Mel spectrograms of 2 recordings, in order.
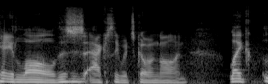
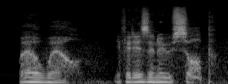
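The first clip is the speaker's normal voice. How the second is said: put-on manga character voice, much lower; 3 semitones lower than usual. Retelling a manga scene, voicing a character who greets another, imitating a manga character. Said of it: "I don't think that's what he sounded like".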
